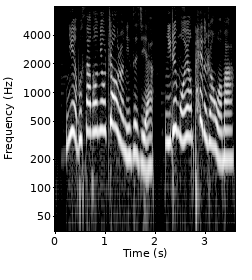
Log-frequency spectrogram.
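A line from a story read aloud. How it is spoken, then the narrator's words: Harsh, cruel. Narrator (Chinese): 他狠心的对我说道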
